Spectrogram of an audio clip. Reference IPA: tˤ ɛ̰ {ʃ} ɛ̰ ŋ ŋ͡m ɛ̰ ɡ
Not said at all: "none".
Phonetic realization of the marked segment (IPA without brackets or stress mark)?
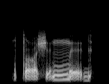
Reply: ʃ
